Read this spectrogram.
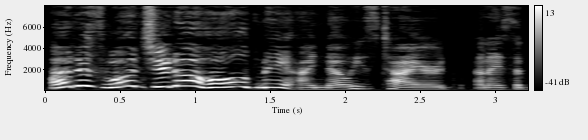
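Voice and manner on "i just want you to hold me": put-on high, loud whiny child's wail; imitating a screaming child. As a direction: mimic a tired little boy screaming to be held. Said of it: "He's screaming".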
